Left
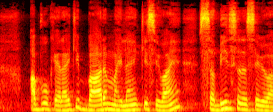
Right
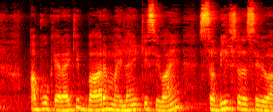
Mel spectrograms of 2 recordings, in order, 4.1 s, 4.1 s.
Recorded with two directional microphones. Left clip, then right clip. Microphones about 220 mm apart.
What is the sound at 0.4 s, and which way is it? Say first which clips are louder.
A man's voice: left 6 dB; 40° left (ahead or behind).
